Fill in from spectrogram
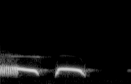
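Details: Two smooth spotted dove coos in a decoy call, the first long and level before dropping away, the second arched and falling, with a faint higher overtone line above.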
